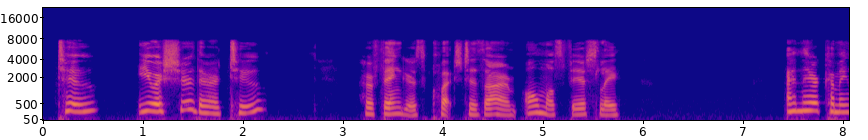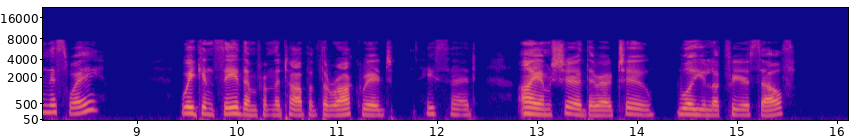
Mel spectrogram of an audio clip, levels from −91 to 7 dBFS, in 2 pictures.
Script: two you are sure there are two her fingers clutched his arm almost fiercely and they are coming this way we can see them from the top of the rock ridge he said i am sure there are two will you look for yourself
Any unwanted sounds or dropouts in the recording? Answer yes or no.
no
